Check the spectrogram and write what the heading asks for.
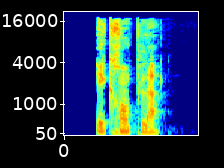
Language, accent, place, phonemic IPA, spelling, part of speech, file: French, France, Lyon, /e.kʁɑ̃ pla/, écran plat, noun, LL-Q150 (fra)-écran plat.wav
- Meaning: flatscreen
